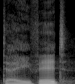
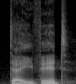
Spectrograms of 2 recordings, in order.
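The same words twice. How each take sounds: First: David said low, stress landing on vid with a small rise; lower ominous name call. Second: David, both syllables drawn out, ending on a rise; wife's weighty name call. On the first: Wife at the bath, summoning her husband, low and ominous. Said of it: "Oh, it's the vid". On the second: Wife at the bath, calling her husband's name, ominous. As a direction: say David slowly in two full syllables, the vid lifting. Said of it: "I can't even say it the way she does". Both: Retold or imitated.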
